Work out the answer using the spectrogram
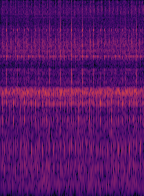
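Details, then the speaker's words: Car engine at steady idle, stethoscope on the fuel injector: crisp, even ticking about eight per second, showing the injector is getting its signal. Normal fuel injector ticking; fuel flow not confirmed. "yep see i can hear it ticking that doesn't mean the fuel is flowing through it but at least it's ticking i know i'm getting a signal to it"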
